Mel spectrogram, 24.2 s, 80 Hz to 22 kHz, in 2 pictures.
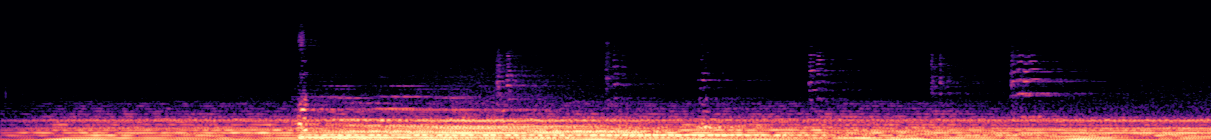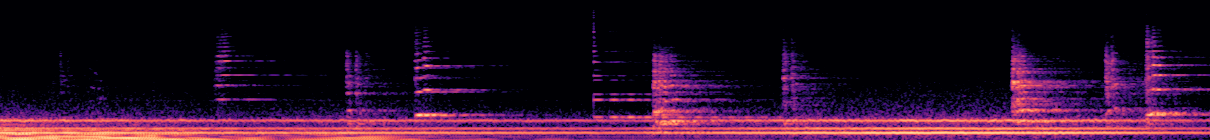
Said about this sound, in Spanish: pieza criptofónica de 1999 para dos violines y sonidos electroacústicos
